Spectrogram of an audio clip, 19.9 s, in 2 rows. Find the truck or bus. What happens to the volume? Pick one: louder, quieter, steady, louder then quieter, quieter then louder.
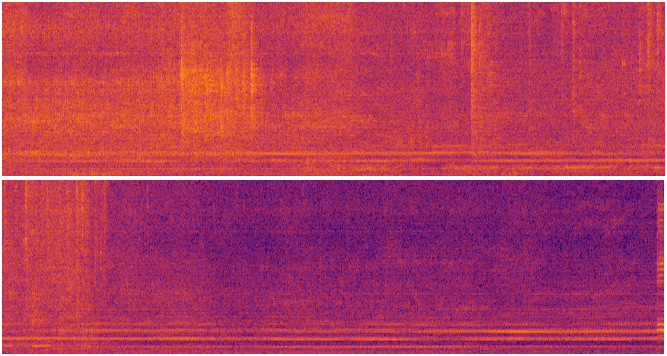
quieter.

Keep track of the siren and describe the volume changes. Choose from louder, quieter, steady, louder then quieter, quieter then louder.
steady.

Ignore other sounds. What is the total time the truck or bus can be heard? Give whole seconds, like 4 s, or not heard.
20 s.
